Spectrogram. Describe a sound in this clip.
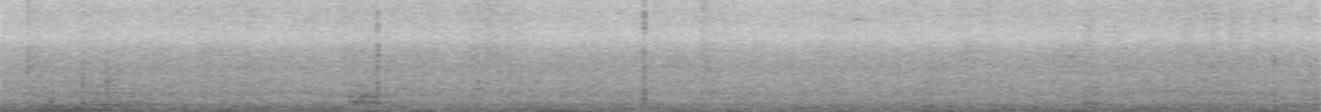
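An elderly monk preaches calmly through a microphone and loudspeakers in a large echoing hall.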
